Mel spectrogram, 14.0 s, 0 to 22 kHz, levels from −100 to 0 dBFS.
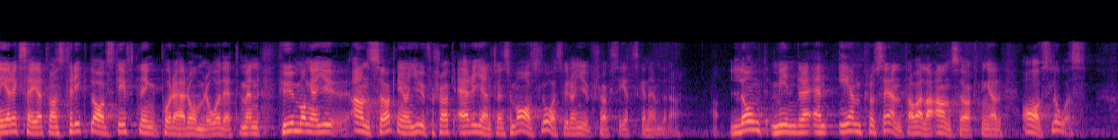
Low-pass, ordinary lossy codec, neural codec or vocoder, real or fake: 7.2 kHz; AAC, 32 kbps; none; real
